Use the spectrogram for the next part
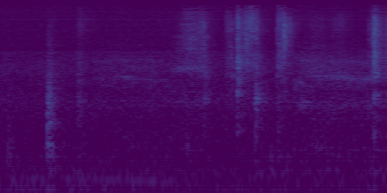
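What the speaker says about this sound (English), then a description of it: "So I'm now going to shuffle my spiral tarot deck." A Spiral Tarot card deck being shuffled by hand, soft papery riffles and slides with a few sharper card snaps, quiet and close over a low steady room hiss.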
